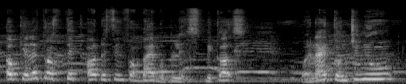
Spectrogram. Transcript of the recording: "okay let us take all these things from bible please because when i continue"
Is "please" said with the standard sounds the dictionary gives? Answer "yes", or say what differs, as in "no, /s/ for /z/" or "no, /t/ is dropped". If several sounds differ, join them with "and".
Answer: no, /s/ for /z/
